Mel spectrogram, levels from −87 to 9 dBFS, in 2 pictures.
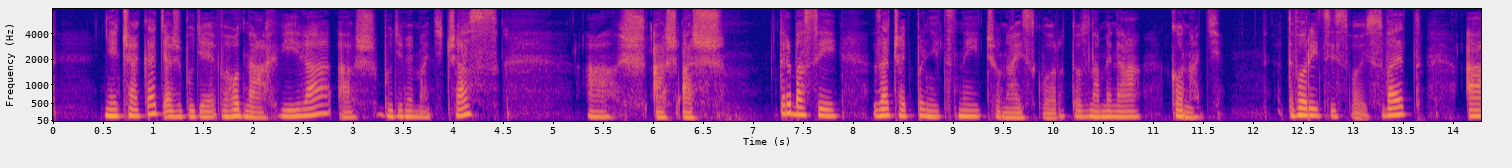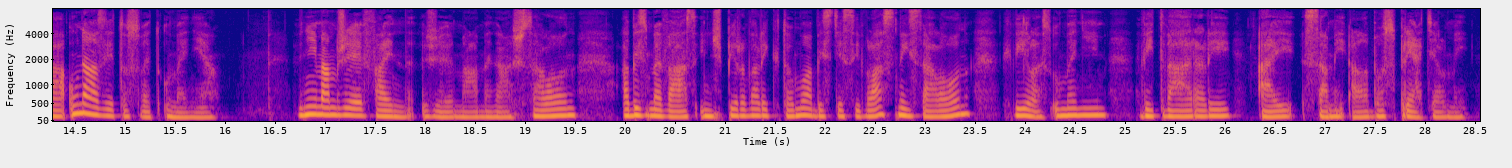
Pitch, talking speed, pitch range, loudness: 160 Hz, 130 wpm, 145-175 Hz, -20 LUFS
